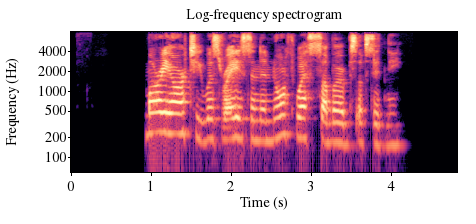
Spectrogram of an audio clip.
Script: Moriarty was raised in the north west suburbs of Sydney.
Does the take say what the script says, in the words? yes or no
yes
